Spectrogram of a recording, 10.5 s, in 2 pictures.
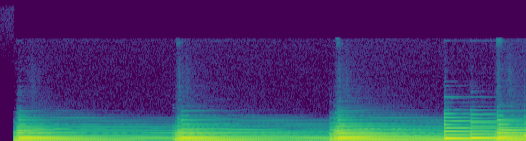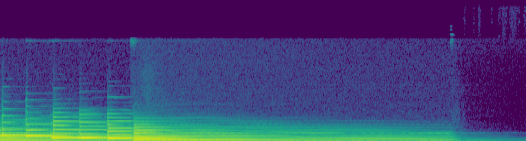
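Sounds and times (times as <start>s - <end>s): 
keyboard: 0.1s - 10.1s.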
